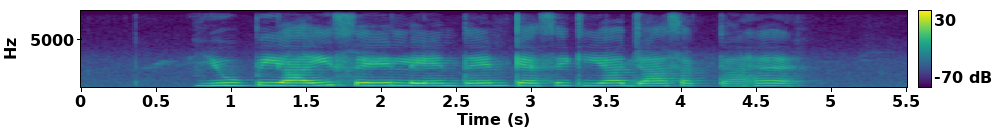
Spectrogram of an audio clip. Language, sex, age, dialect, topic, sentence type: Hindi, female, 36-40, Garhwali, banking, question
